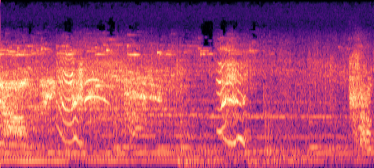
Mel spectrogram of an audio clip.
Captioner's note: Lisa cries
